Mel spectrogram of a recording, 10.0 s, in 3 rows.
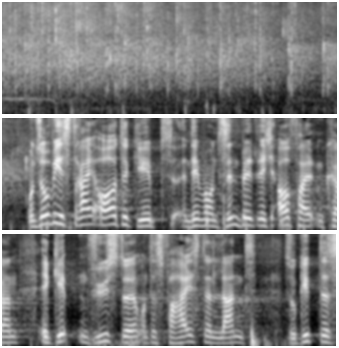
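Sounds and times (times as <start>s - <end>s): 
audience applause: 0.0s - 3.8s
speech: 3.6s - 10.0s.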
